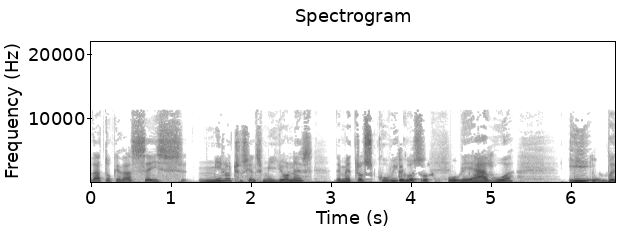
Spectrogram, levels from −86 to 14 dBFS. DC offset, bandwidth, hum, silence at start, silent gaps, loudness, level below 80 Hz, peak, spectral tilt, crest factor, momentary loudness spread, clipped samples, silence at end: under 0.1%; 11.5 kHz; none; 0 s; none; -23 LUFS; -42 dBFS; -6 dBFS; -5.5 dB/octave; 16 dB; 11 LU; under 0.1%; 0 s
